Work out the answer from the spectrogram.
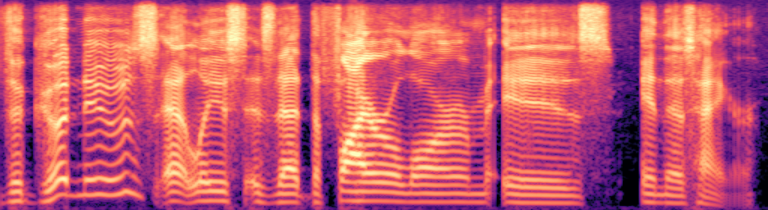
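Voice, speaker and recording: A man running a tabletop roleplaying game as game master, explaining things casually in a halting way. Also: medium pitch, lively intonation, fairly bright tone, clear, resonant tone, dry recording, muffled recording.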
